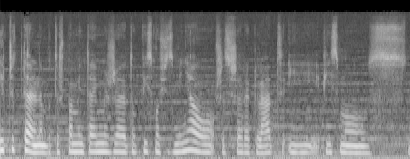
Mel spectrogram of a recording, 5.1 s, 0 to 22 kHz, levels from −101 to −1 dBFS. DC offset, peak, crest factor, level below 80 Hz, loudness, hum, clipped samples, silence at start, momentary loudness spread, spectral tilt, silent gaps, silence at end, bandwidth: under 0.1%; 0 dBFS; 18 dB; -36 dBFS; -20 LUFS; none; under 0.1%; 0 s; 6 LU; -4.5 dB/octave; none; 0 s; 16 kHz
